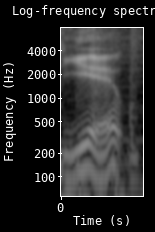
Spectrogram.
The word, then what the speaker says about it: Ye: formally requested to change his name to year pronounced year but it's spelled y e um after filing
